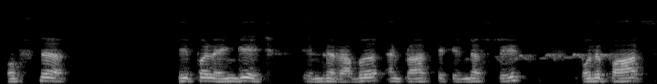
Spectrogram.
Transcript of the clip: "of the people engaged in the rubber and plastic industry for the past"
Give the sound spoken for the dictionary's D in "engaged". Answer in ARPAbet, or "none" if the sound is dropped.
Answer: none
